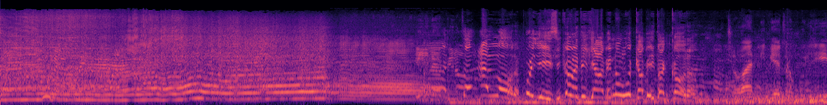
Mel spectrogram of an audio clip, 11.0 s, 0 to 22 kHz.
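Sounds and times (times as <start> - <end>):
race car engine revving high: 0.0 - 6.0.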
